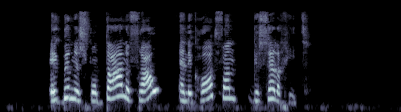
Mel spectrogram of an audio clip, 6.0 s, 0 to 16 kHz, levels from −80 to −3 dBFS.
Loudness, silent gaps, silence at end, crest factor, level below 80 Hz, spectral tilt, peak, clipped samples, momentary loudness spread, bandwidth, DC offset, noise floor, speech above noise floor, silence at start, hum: -22 LUFS; none; 1.45 s; 18 dB; -64 dBFS; -3 dB/octave; -6 dBFS; under 0.1%; 12 LU; 11.5 kHz; under 0.1%; -80 dBFS; 59 dB; 0.75 s; none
